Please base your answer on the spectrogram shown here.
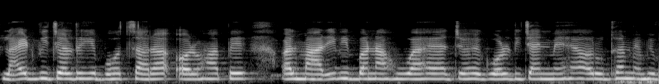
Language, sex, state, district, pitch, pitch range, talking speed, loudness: Hindi, female, Jharkhand, Palamu, 250 Hz, 245-260 Hz, 225 wpm, -15 LUFS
